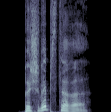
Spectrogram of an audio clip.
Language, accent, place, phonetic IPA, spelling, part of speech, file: German, Germany, Berlin, [bəˈʃvɪpstəʁə], beschwipstere, adjective, De-beschwipstere.ogg
- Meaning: inflection of beschwipst: 1. strong/mixed nominative/accusative feminine singular comparative degree 2. strong nominative/accusative plural comparative degree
